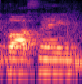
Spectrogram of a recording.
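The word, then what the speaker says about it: Claasen: you Greg yes good morning I am klossain this is not me John Steen is our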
